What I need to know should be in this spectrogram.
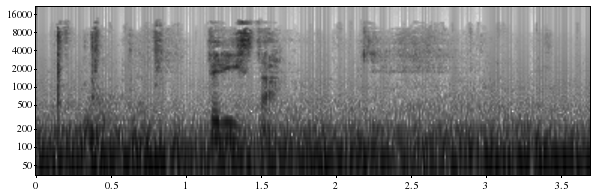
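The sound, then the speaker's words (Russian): A steady, deep rumble fills the inside of a moving Mercedes GLC 300 SUV, with a few brief clicks and a short burst of voice partway through, all sitting over the constant low engine and road hum. “Вот это вот та машина, которую сделали специально для меня. Называется Mercedes GLC 300.”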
